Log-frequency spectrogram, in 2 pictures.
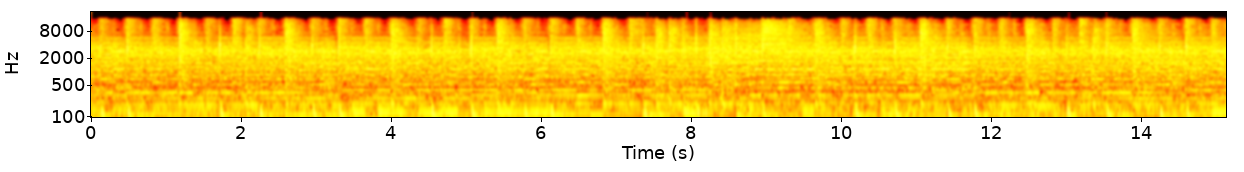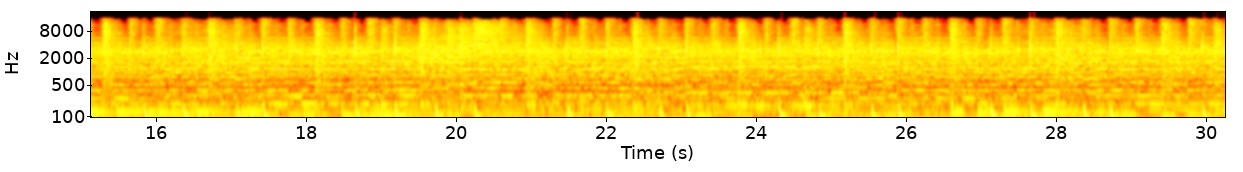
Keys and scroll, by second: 22.1 ctrl+s.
